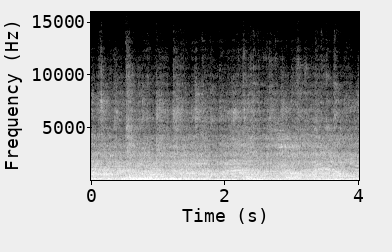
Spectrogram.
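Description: Steady background noise of a pinball exhibition hall, with music playing from the pinball machines on the show floor.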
